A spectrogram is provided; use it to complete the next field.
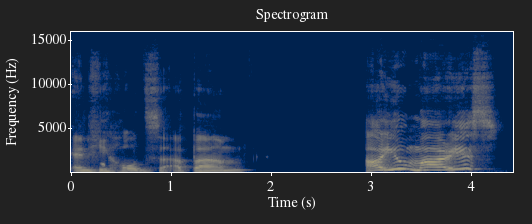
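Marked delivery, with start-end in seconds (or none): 3.0-4.2 put-on very high, loud little old gnome man voice. A game master voicing an elderly gnome man addressing a player character, elderly gnome man voice. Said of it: "an elderly little gnome man".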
